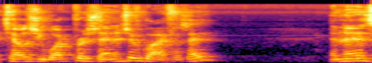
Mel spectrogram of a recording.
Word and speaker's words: glyphosate: a chemical called glyphosate which i've heard pronounced and mispronounced a thousand different ways yes but they said it's glyphosate so glyphosate is bad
